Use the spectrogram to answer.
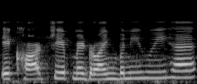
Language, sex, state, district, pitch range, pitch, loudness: Hindi, female, Chhattisgarh, Bilaspur, 255-290 Hz, 265 Hz, -21 LUFS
